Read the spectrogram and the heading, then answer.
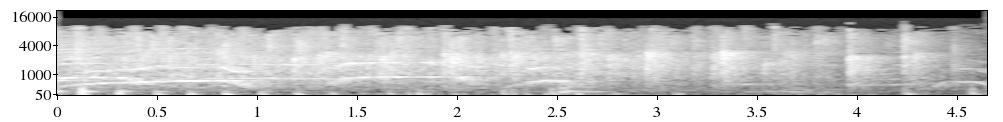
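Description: A crowd applauds steadily for several seconds, a dense wash of many hands clapping at once, with a few high whooping and cheering voices rising over it before it gradually thins out.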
